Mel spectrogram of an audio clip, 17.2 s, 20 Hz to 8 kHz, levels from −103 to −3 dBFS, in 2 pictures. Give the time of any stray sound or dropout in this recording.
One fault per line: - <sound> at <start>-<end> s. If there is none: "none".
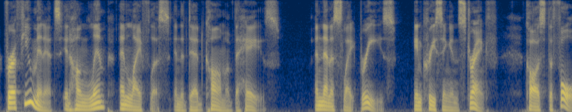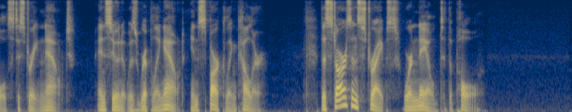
none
